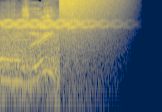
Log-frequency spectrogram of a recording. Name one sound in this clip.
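A loud burst of static hisses.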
